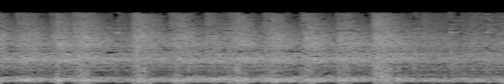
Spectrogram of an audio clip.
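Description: Many men chant together in unison.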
